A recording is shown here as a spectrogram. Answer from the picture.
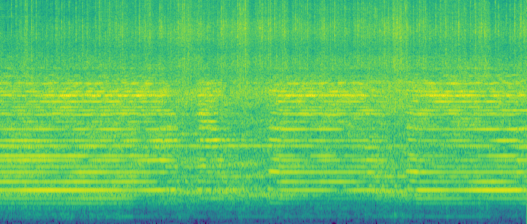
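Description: Model diesel locomotive's electronic sound system playing an air horn in long held blasts that swell and dip, weaker for a moment about four seconds in, as the O gauge train runs past.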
